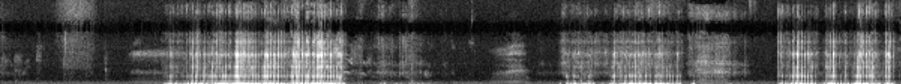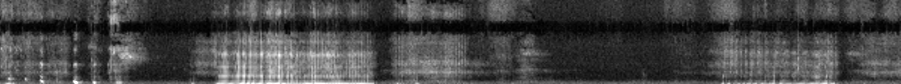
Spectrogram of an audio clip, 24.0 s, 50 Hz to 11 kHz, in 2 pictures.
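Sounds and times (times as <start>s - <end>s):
loud rasping snores: 2.2s - 4.6s, 7.5s - 9.1s, 10.4s - 12.0s, 14.8s - 17.0s, 21.6s - 23.2s.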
